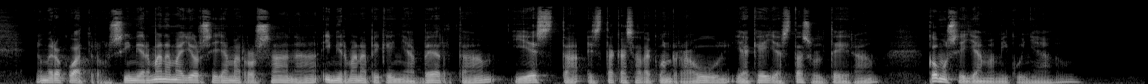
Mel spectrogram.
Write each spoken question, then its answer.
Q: Si mi hermana mayor se llama Rosana y mi hermana pequeña Berta y esta está casada con Raúl y aquella está soltera, ¿cómo se llama mi cuñado?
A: Mi cuñado se llama Raúl.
